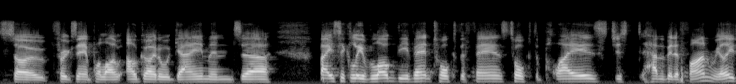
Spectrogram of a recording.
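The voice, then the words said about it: Australian accent. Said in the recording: “as you probably can tell, I've got an Australian accent, so I'm from Australia”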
